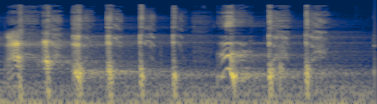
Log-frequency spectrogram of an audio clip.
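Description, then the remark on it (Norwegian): A fairly loud fit of coughing from a person who has caught a cold: about nine short, harsh coughs in quick, uneven succession, with no talking in between. “Jeg ler ikke. Jeg, jeg hoster.”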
